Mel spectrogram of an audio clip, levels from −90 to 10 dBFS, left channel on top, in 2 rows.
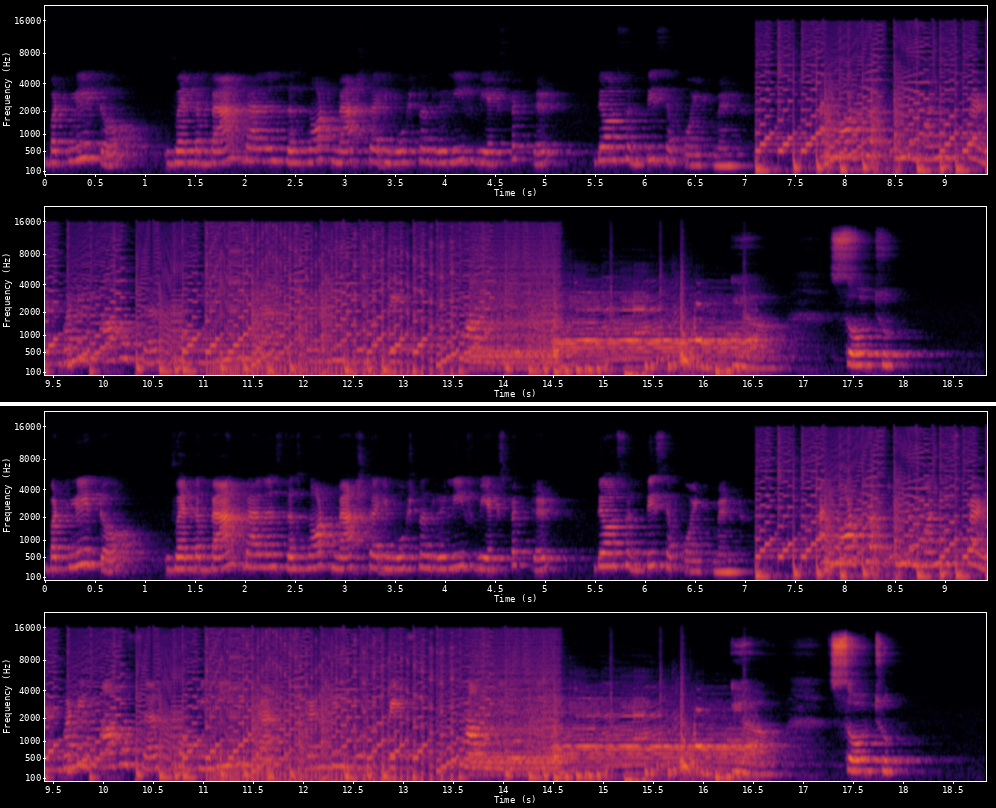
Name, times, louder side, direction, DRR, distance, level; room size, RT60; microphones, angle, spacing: voice 1, 0.0-5.2 5.5-7.0 7.6-13.2 13.6-14.8, right 4 dB, 85° right, 1.1 m, -35 dB
sound 1, 7.1-16.6, equal, ahead, 0.5 m, -32 dB
voice 2, 16.3-17.9, right 6 dB, 55° right, 2.1 m, -29 dB
16.5 x 9.1 x 5.3 m
head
